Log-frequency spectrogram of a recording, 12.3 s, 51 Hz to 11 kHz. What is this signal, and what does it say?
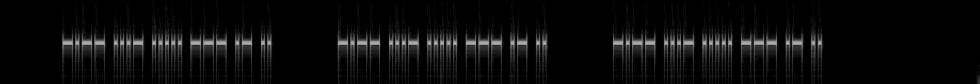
Morse code, heard as a keyed tone, about 30 wpm, 700 Hz. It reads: YV5OAI YV5OAI YV5OAI
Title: DXCC-100 Call Signs - 6 Characters - Repeated 3x - 30wpm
